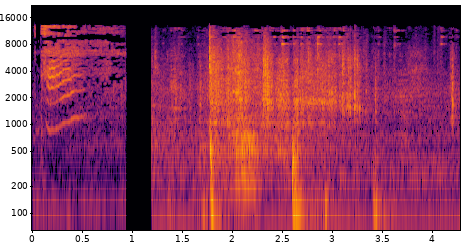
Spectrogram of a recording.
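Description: A long-haired white cat meowing: one short call that dips and then rises in pitch, lasting under a second. After an abrupt cut it is followed by three dull thumps about a second apart.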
